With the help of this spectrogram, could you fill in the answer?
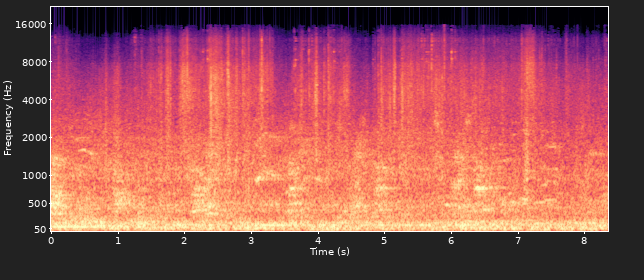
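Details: Dogs playing together in a shelter yard at Pima Animal Care Center in Arizona, watched by trained handlers; scattered short barks and yips burst out over steady yard noise and people talking.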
